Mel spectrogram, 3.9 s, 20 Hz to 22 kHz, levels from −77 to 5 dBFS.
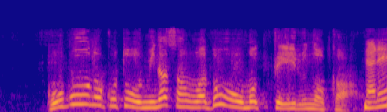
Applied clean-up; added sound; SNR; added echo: neural separator model SepFormer DNS4.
